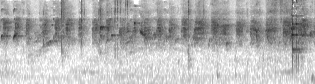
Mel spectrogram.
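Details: European goldfinch of the subspecies balcanica singing a bright, fast twittering song of high chirps and buzzy trills, with sharp clicking taps throughout.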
